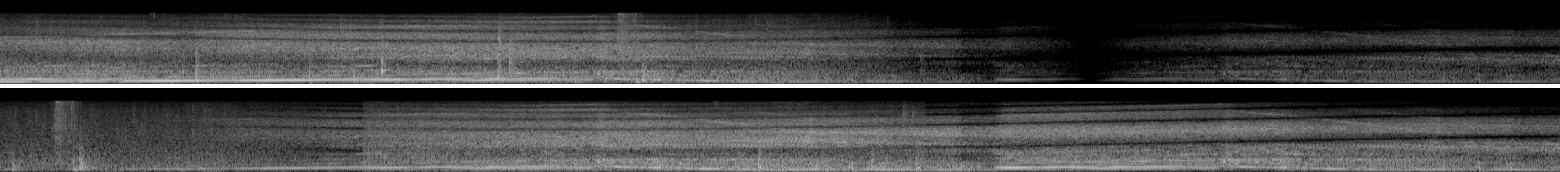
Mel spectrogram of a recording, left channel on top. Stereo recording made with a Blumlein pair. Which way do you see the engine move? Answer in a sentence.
In this clip you hear the engine move to the right.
